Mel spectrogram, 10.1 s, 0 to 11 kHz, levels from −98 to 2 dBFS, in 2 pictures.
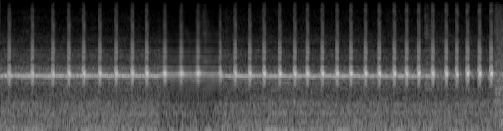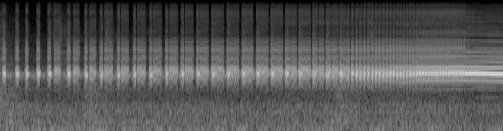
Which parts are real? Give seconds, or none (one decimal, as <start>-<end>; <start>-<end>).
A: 0.0-1.6; 2.2-10.1

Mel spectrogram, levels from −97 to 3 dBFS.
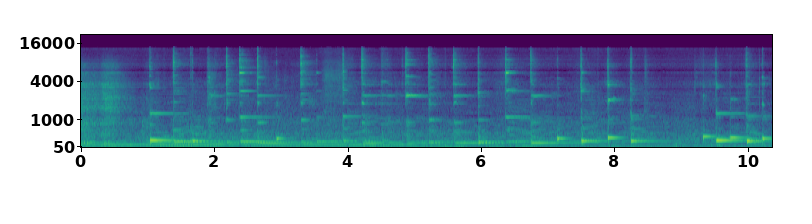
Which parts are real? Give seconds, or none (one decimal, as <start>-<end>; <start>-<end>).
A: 2.2-4.0

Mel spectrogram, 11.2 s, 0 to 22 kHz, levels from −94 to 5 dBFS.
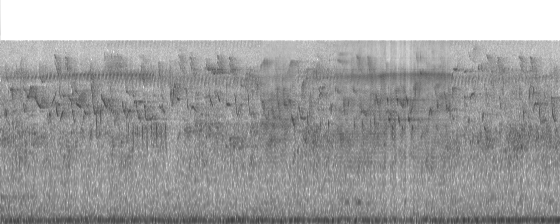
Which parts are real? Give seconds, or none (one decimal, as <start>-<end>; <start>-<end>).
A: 0.0-5.2; 5.9-6.7; 9.0-11.2

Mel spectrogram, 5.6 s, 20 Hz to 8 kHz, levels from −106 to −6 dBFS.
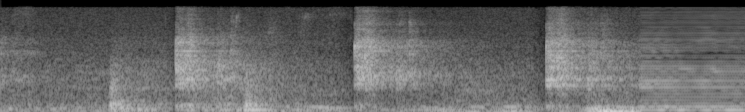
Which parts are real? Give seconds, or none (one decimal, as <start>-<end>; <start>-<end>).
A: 0.0-4.8

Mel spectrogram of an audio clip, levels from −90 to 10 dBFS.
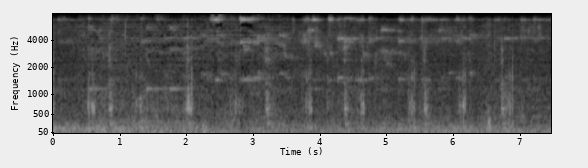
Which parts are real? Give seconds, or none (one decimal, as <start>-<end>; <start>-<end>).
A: none

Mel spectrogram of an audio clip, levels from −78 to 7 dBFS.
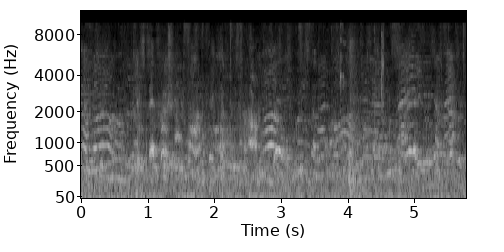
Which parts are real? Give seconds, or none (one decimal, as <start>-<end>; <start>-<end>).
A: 0.0-0.8; 2.7-5.8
